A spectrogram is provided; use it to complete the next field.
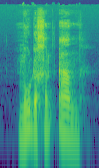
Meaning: inflection of aanmoedigen: 1. plural present indicative 2. plural present subjunctive
- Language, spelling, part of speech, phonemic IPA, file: Dutch, moedigen aan, verb, /ˈmudəɣə(n) ˈan/, Nl-moedigen aan.ogg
